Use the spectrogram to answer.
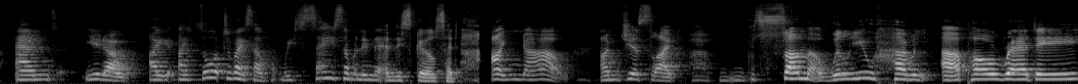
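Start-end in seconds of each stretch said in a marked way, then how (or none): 4.9-10.8 slow, casual put-on American accent, words stretched. Quoting a girl complaining about the snow, in an American voice. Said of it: "that's in an American voice".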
